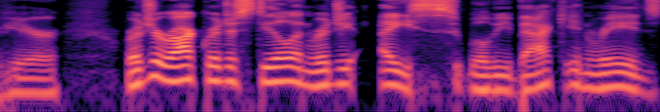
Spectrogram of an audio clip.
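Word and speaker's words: Regice: want to find uh the anime pronounces it as reggie ice that's good to know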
